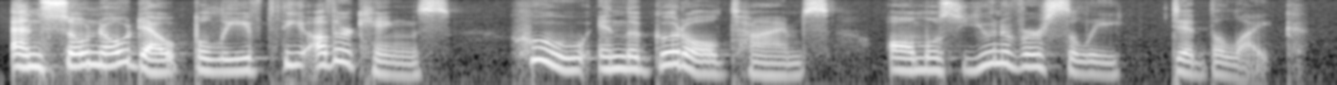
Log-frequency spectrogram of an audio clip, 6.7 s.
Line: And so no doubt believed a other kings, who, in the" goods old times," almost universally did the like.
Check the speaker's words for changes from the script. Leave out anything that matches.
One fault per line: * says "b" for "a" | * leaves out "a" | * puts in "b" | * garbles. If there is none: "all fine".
* says "the" for "a"
* says "good" for "goods"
